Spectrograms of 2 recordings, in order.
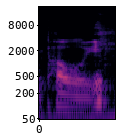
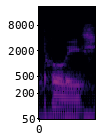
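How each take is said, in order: First: The word police is said the hood way. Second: The word police is said the standard way. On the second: "you don't say police"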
